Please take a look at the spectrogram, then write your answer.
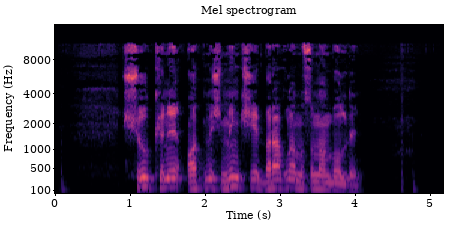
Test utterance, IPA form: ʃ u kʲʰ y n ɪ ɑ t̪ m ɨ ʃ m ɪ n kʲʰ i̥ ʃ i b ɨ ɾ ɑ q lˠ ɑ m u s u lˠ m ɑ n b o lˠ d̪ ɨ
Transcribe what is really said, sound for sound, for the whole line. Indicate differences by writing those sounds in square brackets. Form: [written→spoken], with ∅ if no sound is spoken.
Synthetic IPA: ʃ u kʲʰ y n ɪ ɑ t̪ m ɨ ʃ m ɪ [n→ŋ] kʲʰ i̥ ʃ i b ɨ ɾ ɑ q lˠ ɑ m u s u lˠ m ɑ n b o lˠ d̪ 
